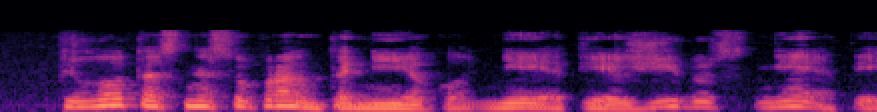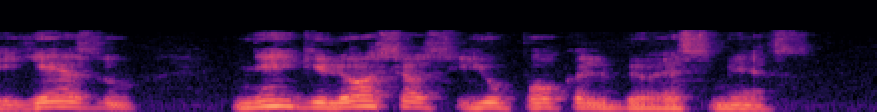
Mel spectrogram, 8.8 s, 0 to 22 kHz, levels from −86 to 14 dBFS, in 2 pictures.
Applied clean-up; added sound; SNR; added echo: none; none; none; none.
